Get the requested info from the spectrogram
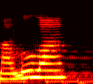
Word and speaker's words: Alula: My name is Ariam Alula.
